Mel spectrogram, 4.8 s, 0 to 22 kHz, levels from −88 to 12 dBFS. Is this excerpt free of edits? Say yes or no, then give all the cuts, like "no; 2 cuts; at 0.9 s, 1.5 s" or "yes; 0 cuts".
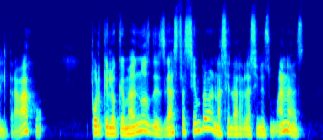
yes; 0 cuts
